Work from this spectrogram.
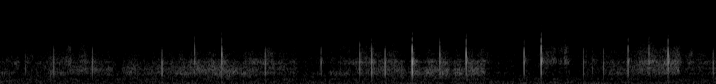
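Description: Long acrylic nails tap quickly on the glossy, paper-covered cardboard cover of a thick, solid hardcover book lying flat, giving 21 quiet, crisp clicks. Each tap is short and dry, with a midrange knock near 1 kHz, a brief bright edge, and almost no low end. A soft, rustling hiss fills the gaps between the taps.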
